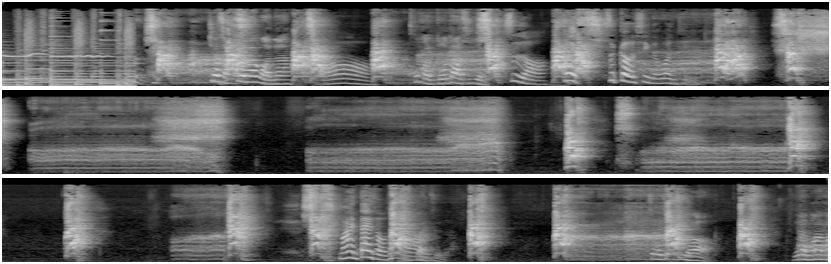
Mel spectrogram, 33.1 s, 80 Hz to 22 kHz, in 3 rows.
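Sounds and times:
dog growling: 1.8 - 3.4, 4.3 - 6.5, 8.5 - 9.8, 11.4 - 14.1, 15.1 - 17.9, 19.5 - 21.6, 24.3 - 25.2, 29.5 - 31.4
dog barking sharply: 2.0 - 5.3, 6.3 - 8.0, 9.5 - 10.8, 18.5 - 19.1, 21.5 - 22.0, 22.9 - 23.4, 25.0 - 26.6, 27.2 - 27.7, 28.3 - 28.8, 29.4 - 29.7, 30.9 - 32.4.

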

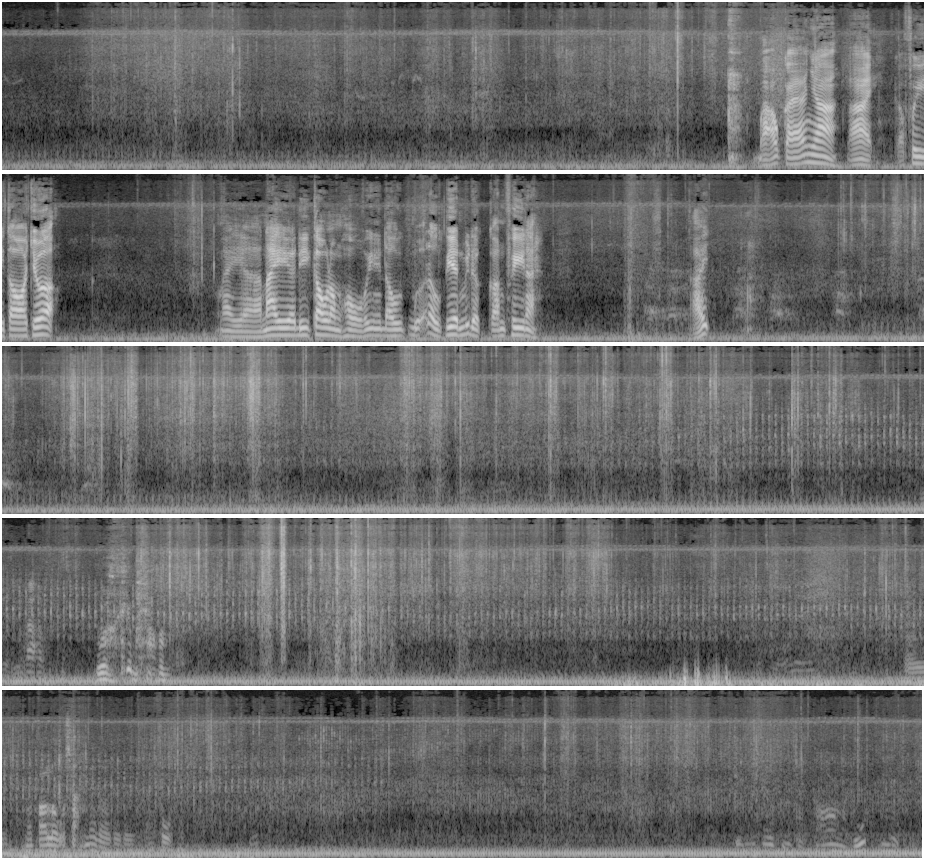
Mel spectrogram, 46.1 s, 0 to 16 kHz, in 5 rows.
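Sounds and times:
low engine hum: 0.0 - 46.0.

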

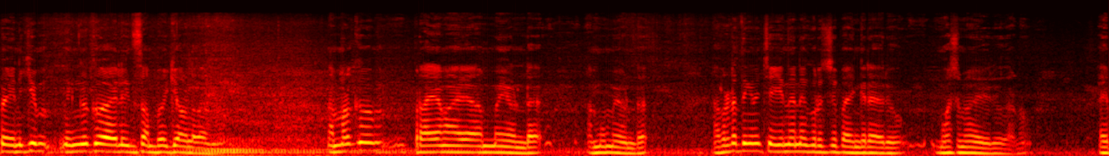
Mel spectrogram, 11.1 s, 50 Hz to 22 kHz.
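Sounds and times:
man speaking: 0.0 - 2.4, 3.3 - 10.4
passing motor vehicle: 0.0 - 11.0.

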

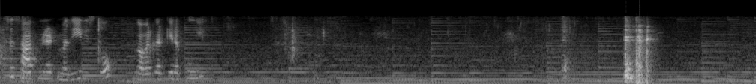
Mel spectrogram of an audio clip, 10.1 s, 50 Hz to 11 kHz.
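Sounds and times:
background music: 0.0 - 10.0
glass pot lid clinking on metal pot: 8.4 - 8.8.

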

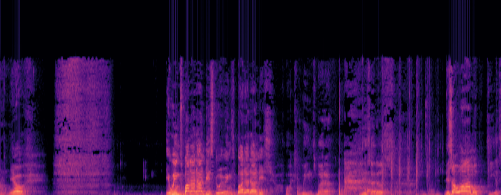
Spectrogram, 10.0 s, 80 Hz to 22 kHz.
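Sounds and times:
person breathing out hissily: 1.0 - 2.3.

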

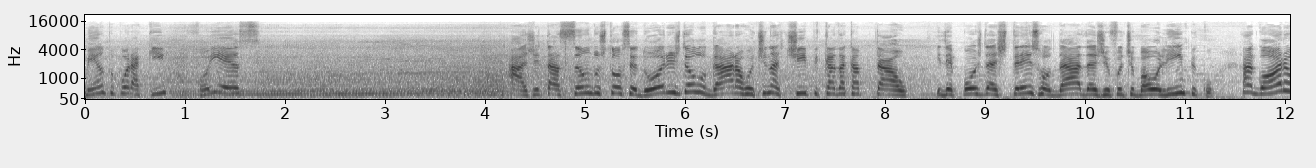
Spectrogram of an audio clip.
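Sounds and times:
motorcycles driving: 0.0 - 8.5
road traffic passing: 0.0 - 11.6.

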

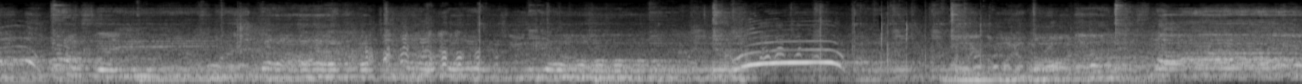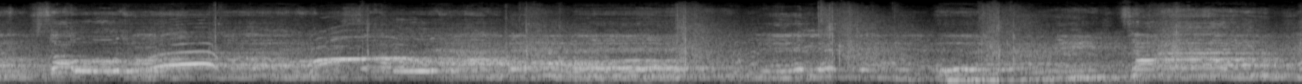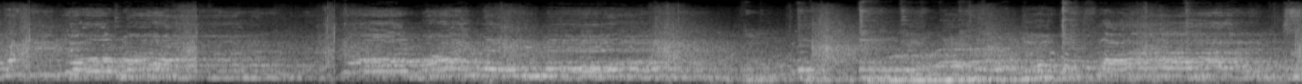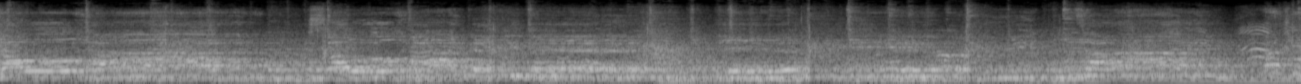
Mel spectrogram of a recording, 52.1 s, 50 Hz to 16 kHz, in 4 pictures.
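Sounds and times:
acoustic guitar strumming: 0.0 - 13.6, 21.8 - 52.0
vocal group singing in harmony: 0.0 - 52.0.

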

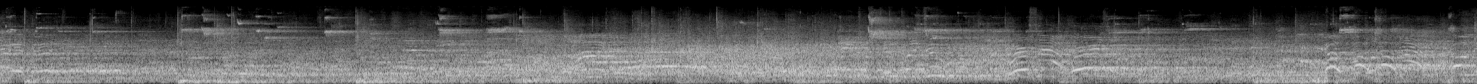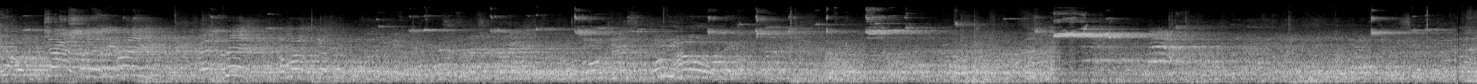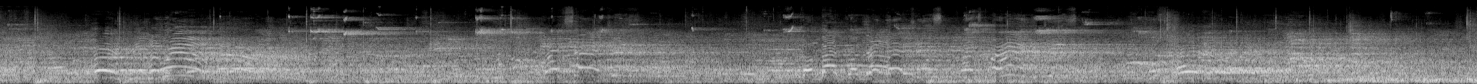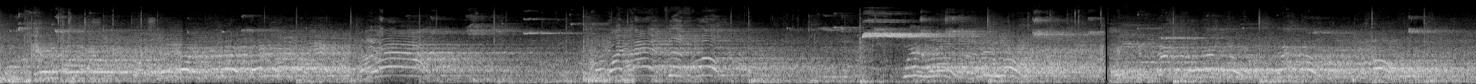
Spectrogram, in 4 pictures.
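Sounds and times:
sneaker squeaks: 0.0 - 5.5, 8.6 - 9.9, 11.0 - 27.0, 28.4 - 30.1, 31.7 - 37.9, 38.7 - 41.4, 43.0 - 45.4, 46.4 - 50.7, 51.5 - 59.0
basketball bouncing on court: 0.1 - 1.0, 1.8 - 2.5, 3.4 - 4.0, 29.8 - 30.1, 56.9 - 57.2, 57.9 - 58.8.

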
